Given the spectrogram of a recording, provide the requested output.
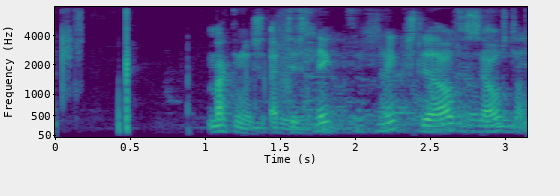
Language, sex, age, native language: Icelandic, male, 15, Icelandic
